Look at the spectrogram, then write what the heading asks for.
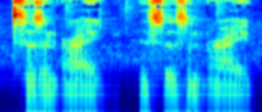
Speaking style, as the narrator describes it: murmuring

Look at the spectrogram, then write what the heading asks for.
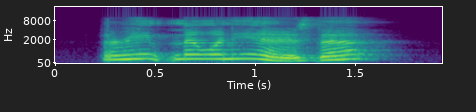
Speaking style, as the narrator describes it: she asked anxiously

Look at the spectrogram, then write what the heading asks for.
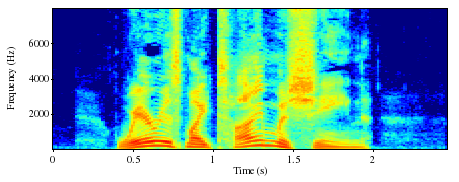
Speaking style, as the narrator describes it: I began, bawling like an angry child

